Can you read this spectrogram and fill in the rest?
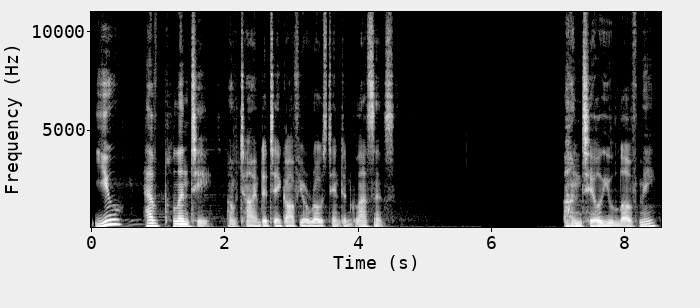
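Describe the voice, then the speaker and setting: A man's voice: deep voice, very animated, takes it slowly, a little mellow, heavily acted. A man playing an obsessive, jealous young pop idol in a dramatic roleplay monologue, speaking intimately to the listener and swinging between sweet pleading and cold condescension. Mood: menacing, possessive.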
